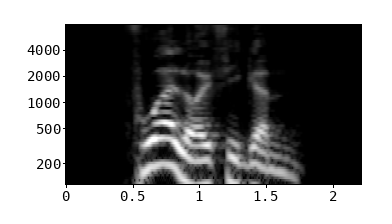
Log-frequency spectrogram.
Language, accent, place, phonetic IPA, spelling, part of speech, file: German, Germany, Berlin, [ˈfoːɐ̯lɔɪ̯fɪɡəm], vorläufigem, adjective, De-vorläufigem.ogg
- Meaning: strong dative masculine/neuter singular of vorläufig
